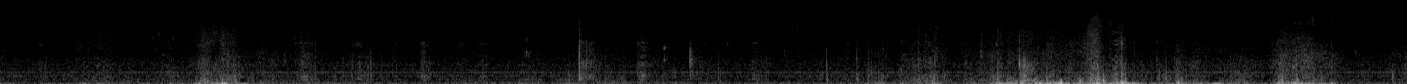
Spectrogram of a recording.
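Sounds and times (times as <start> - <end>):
faint steady hum: 0.0 - 14.0
chewing with mouth closed: 2.6 - 9.0.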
